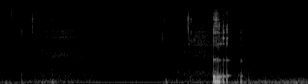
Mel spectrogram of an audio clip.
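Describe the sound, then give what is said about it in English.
A single short, throaty burp erupts near the end, loud against a quiet background of faint breathing and small mouth noises. “And I burp.”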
